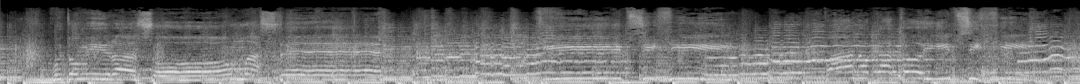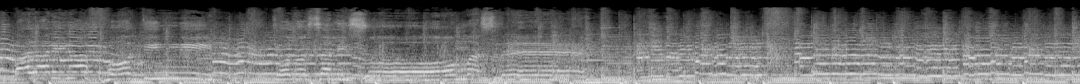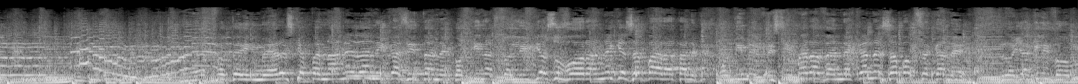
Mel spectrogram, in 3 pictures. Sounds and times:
Folk music: 0.0 - 32.3
Clarinet: 4.2 - 6.2, 7.0 - 9.3, 17.2 - 24.2
Singing: 5.4 - 16.7.

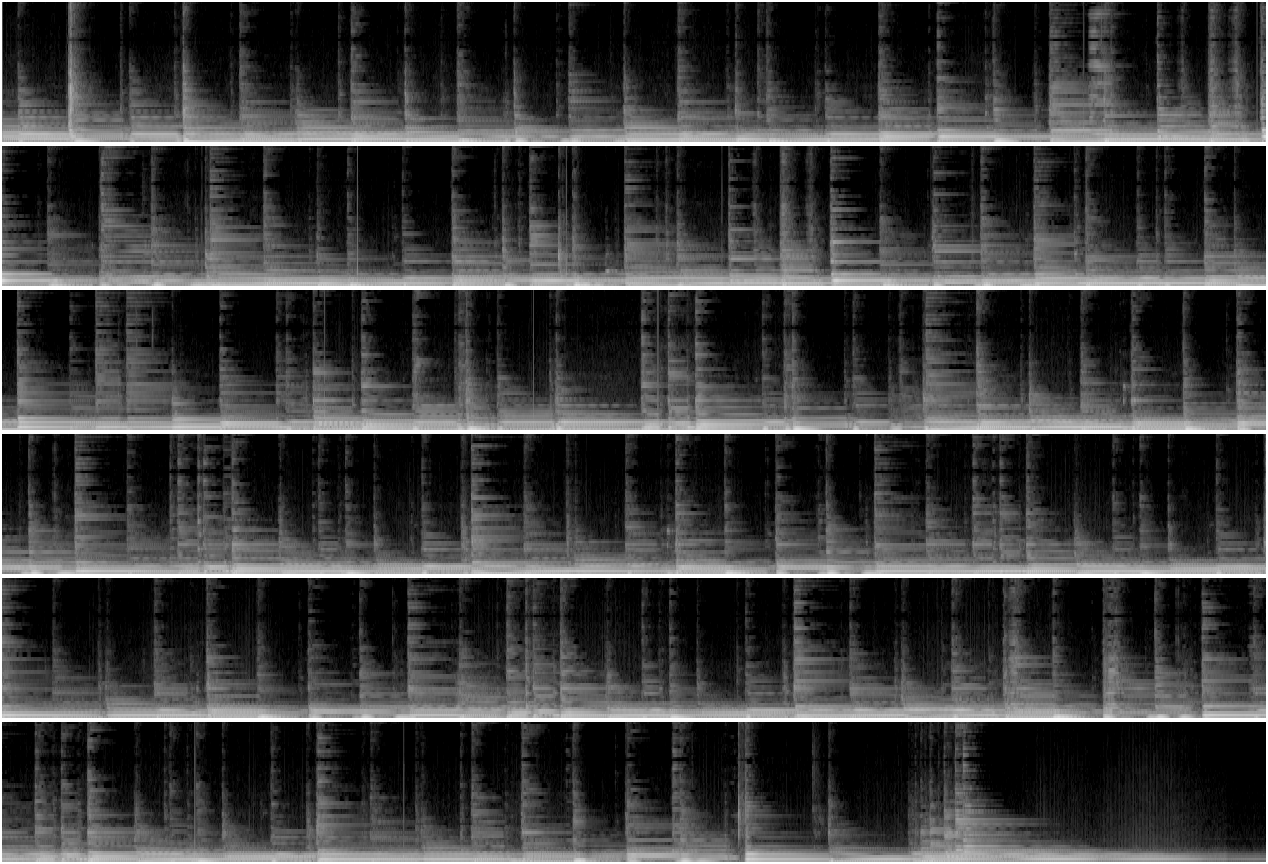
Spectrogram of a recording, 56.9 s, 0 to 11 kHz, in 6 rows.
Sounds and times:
Flamenco: 0.0 - 56.8
Guitar: 0.0 - 56.8.

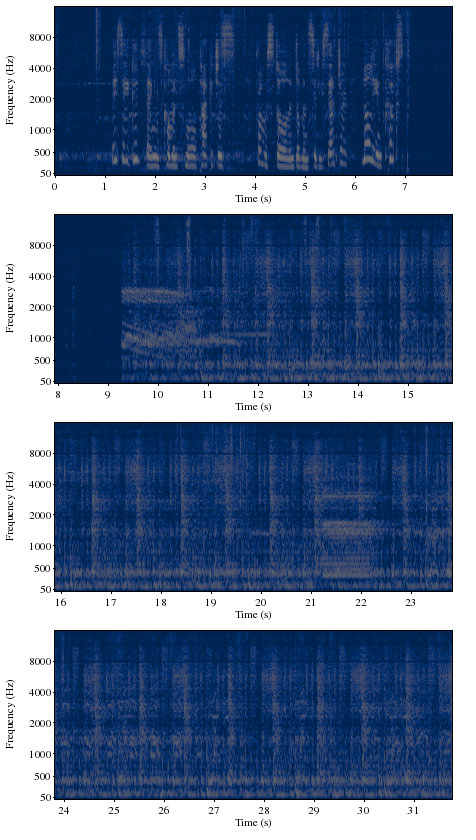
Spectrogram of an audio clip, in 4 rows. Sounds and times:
Music: 0.0 - 5.8, 9.3 - 31.7.

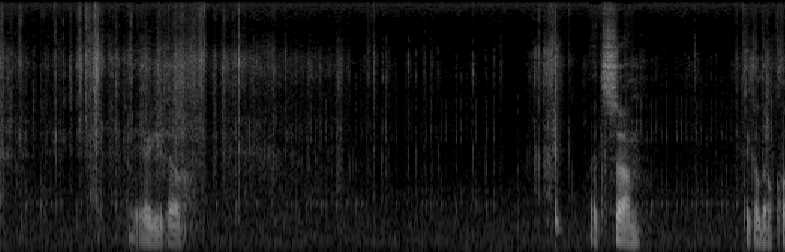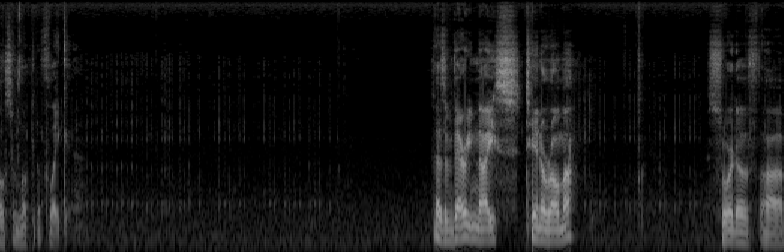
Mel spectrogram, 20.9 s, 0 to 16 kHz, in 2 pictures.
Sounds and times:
Inside, small room: 0.0 - 20.9
Speech: 1.7 - 2.6, 7.9 - 8.6, 9.9 - 11.6, 16.2 - 18.2, 19.9 - 20.9.

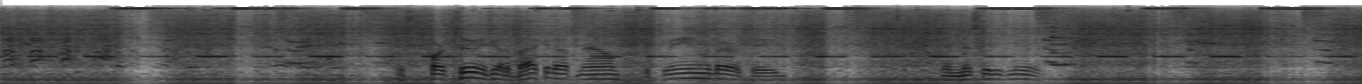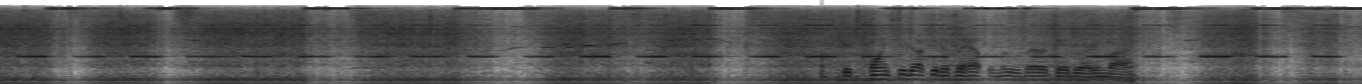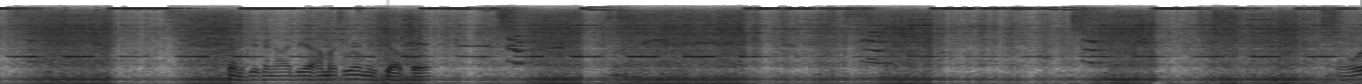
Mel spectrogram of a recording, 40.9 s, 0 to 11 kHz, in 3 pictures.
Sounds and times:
Reversing beeps: 0.4 - 40.8
Speech: 4.0 - 7.8, 9.4 - 10.4, 22.0 - 25.0, 29.5 - 31.6.

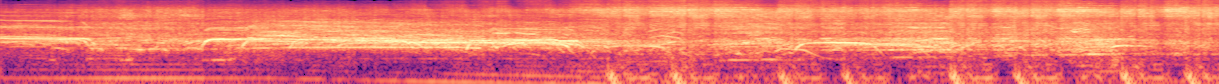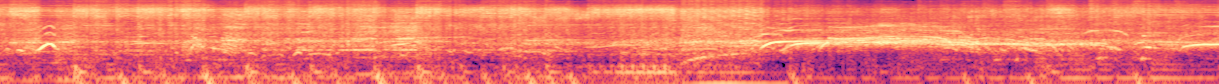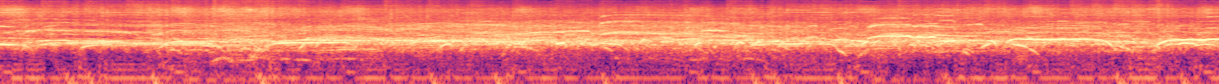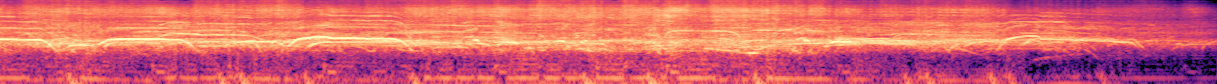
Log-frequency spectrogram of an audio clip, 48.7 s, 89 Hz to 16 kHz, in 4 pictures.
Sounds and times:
Dance music: 0.0 - 48.7.

